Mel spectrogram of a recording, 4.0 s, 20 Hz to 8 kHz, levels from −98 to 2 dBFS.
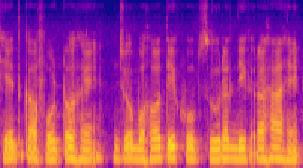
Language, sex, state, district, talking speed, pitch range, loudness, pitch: Hindi, male, Gujarat, Valsad, 160 wpm, 130-145 Hz, -16 LUFS, 135 Hz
